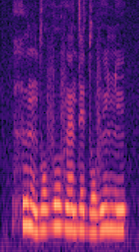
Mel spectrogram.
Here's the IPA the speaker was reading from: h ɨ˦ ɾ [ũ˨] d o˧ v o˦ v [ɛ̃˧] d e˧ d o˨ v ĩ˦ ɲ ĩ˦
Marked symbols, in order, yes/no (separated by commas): yes, yes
